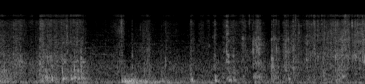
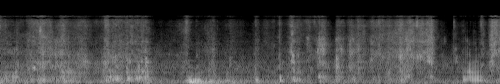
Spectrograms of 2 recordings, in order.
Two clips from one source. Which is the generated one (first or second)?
second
